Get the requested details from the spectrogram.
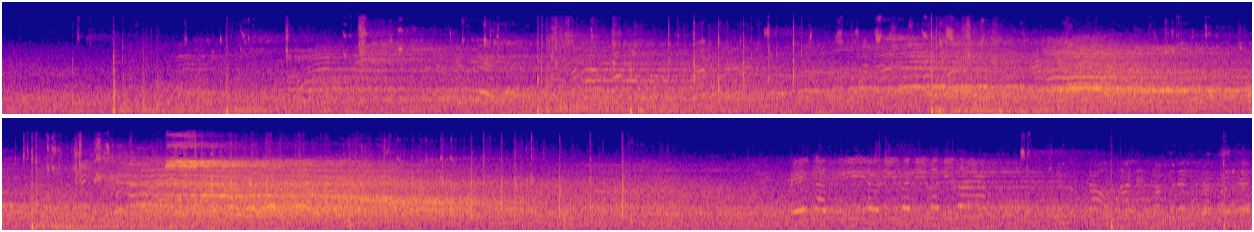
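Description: A volleyball is struck with sharp slaps during a rally.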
